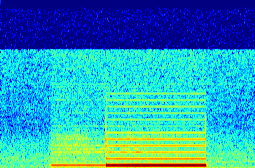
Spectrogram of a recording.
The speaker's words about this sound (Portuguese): Vou tentando ligar aqui pro soldado. Pode ser que esteja fazendo investigação, a noite é foda, né?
